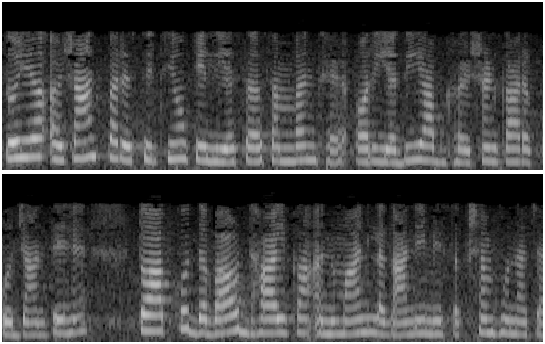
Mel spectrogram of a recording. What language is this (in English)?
Hindi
